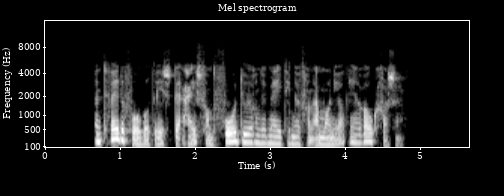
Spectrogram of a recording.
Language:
Dutch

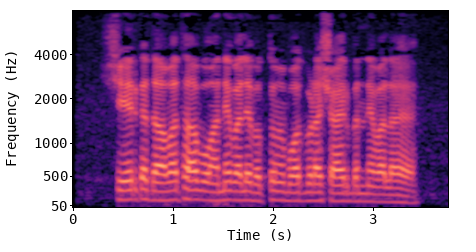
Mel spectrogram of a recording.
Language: Urdu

